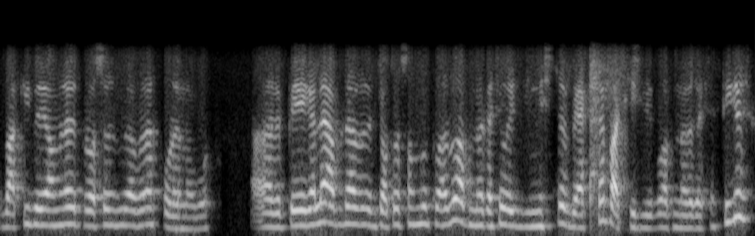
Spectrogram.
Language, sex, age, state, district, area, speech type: Bengali, male, 18-30, West Bengal, Paschim Bardhaman, urban, conversation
